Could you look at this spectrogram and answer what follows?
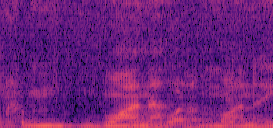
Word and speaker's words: Mbwana: So, in relation to your talk, am I pronouncing your name? Mbwana?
